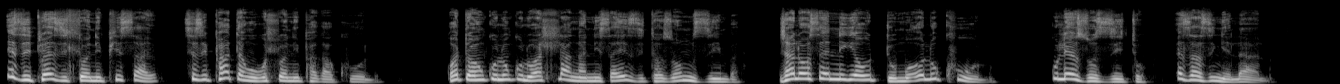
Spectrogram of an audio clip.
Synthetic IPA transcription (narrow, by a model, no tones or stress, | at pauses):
izitʰɔeziɬonipʰisajɔ | sizipʰatʰaŋoɣuɬonipʰaɣakʰuːlu | ɣɔd̥ʱwauŋkʼuluŋkʼuluwaɬaŋanisaizitʰɔzom̩zimbʱa | nd͡ʒʱalɔuseniɣɛud̥ʱumɔolukʰulu | ɣulɛzozitʰɔ | ɛzaziŋɛlaːlɔ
